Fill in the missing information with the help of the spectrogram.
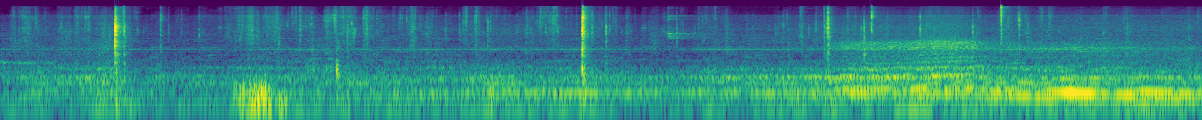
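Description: Plastic screen bezel of a netbook display lid being pried off by hand, with a few sharp clicks as its clips snap loose and a soft rustle of plastic being handled near the end.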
